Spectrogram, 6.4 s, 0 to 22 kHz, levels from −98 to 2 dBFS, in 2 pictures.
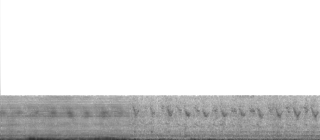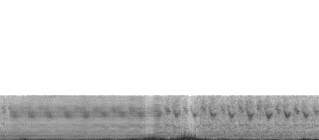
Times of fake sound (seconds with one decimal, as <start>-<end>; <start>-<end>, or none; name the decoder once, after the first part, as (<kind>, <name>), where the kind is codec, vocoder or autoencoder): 0.0-1.3 (vocoder, Vocos); 3.3-4.8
